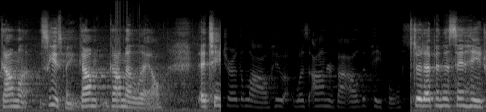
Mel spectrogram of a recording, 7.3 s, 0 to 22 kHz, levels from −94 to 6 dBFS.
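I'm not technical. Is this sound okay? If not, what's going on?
No. From 1.48 to 2.10 s there is processor overload crackle: the computer fell behind and missed dozens of very short audio chunks, leaving tiny silent gaps heard as gritty crackling.

From 3.32 to 6.16 s the sound nearly disappears, most likely because one channel is inverted, so the left and right sides cancel each other when combined.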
